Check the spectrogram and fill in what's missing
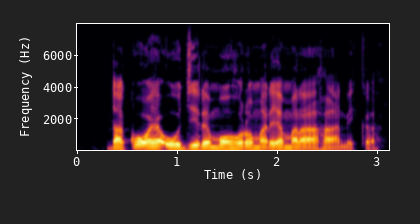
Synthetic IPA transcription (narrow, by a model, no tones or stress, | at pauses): dakɔɔjaʔod͡ʒeɾɛmɔhɔɾɔmaɾeamaɾaːɦaneka̰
